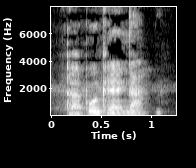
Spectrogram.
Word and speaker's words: Doppelganger: So Eric says, I just listened to the Doppelganger. – Doppelganger.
